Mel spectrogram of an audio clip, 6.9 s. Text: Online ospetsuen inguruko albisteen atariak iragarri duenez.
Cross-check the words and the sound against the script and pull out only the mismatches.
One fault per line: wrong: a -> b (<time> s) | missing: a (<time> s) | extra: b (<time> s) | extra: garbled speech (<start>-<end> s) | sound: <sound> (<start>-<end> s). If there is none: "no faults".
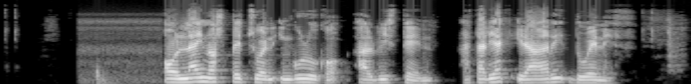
sound: thud (0.9-1.5 s)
